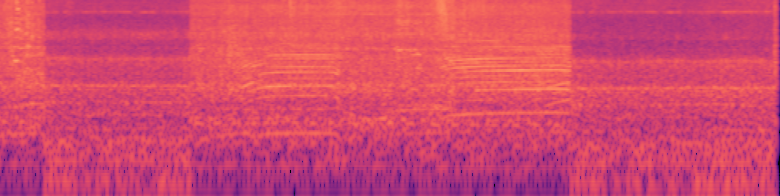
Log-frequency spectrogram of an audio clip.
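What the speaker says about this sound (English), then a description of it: "Can't believe I'm reversing and get mooed out." Cows moo several times in a trucking video game, drawn-out bellowing calls rising over a steady engine drone with no talking.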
